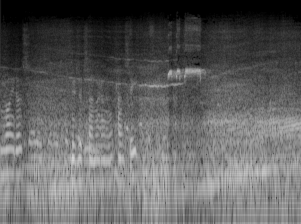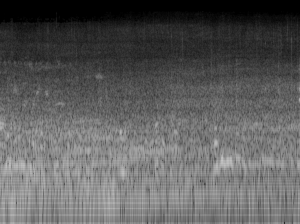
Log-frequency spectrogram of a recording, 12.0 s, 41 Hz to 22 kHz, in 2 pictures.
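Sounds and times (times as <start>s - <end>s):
motor vehicles passing: 0.0s - 12.0s.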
